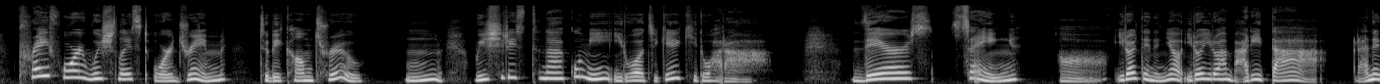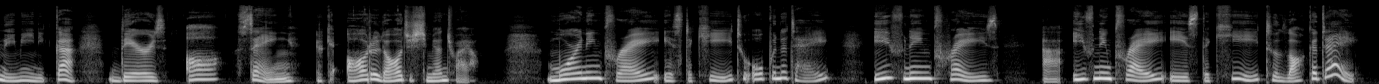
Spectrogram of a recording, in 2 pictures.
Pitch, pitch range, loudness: 210 Hz, 170-250 Hz, -18 LUFS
